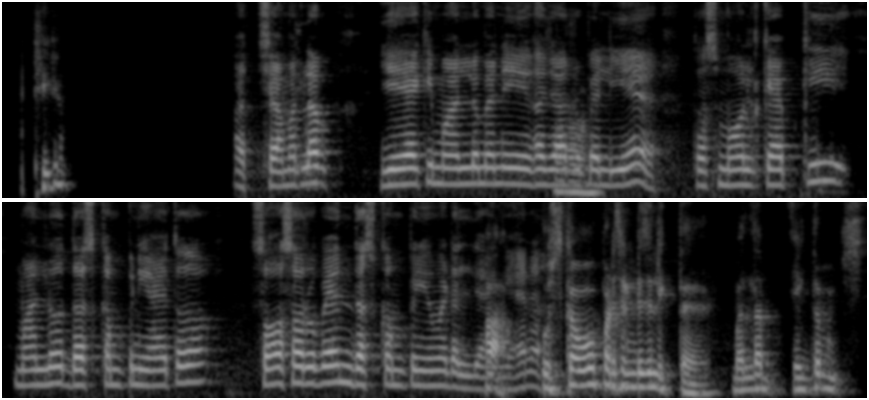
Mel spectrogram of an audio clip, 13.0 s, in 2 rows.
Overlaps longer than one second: none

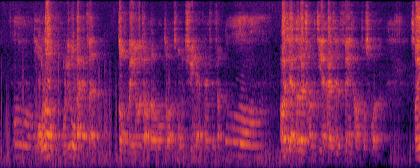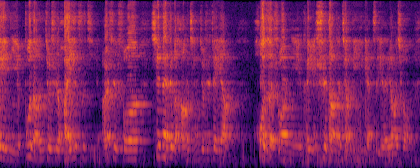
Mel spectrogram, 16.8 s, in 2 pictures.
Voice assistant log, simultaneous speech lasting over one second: none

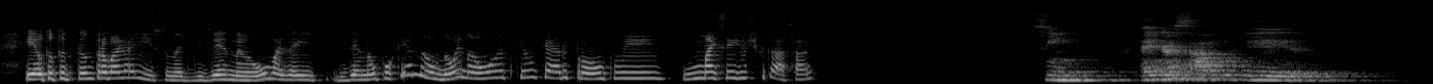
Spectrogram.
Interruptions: none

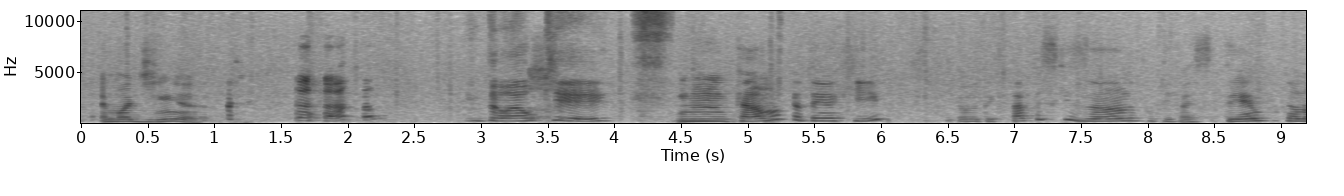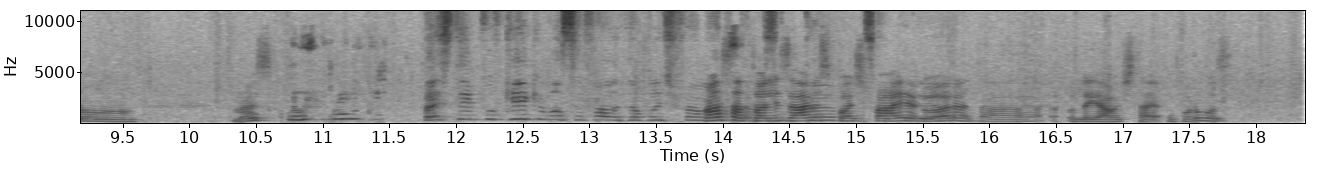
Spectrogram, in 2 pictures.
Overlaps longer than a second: present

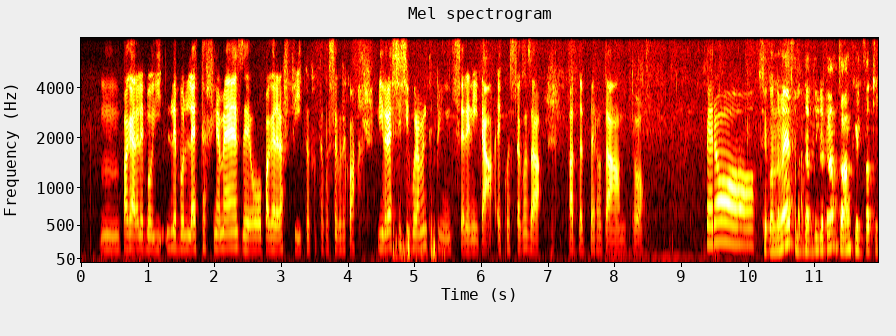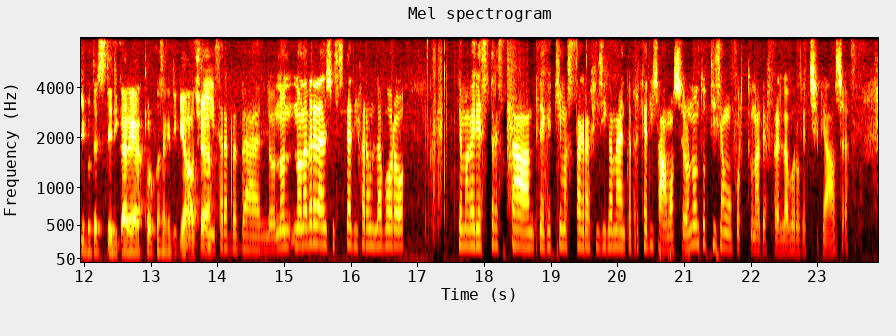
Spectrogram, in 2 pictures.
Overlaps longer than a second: none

